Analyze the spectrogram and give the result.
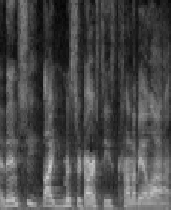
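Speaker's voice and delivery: normal talking voice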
